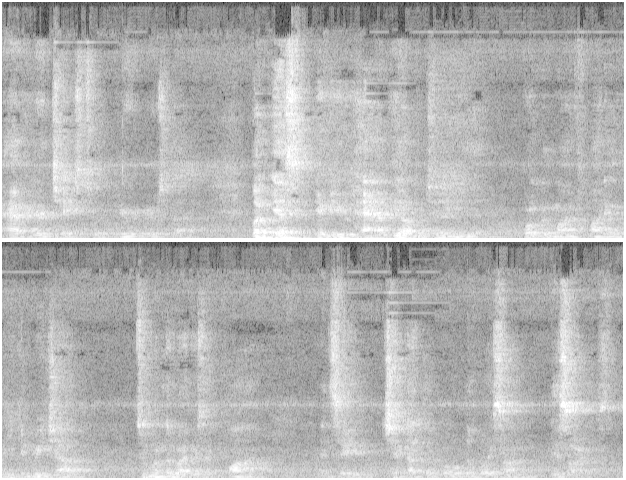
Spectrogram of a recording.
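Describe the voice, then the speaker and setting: A man with a fairly low voice chats loosely on a workshop panel, drifting now and then into Spanish phrases. He is heard from a distance across a big, echoing hall. Steady noise hangs under his voice. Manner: rambling and conversational, slips into Spanish phrases. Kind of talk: casual panel talk. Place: large hall before an audience. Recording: echoey hall, mic far off, noisy.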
